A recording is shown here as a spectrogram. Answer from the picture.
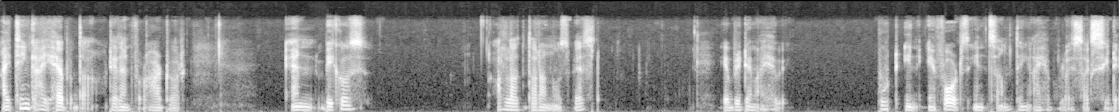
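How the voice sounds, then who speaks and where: This man talks at a moderate pace with a non-native accent, a medium pitch and ordinary pitch variation. His voice is somewhat breathy, and he leaves long, frequent pauses. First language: not English. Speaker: medical student vlogger. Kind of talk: personal vlog monologue. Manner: halting.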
